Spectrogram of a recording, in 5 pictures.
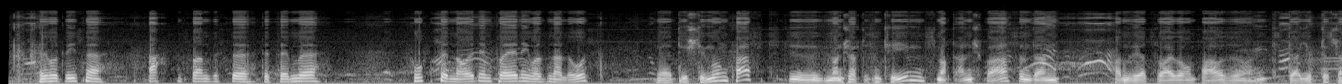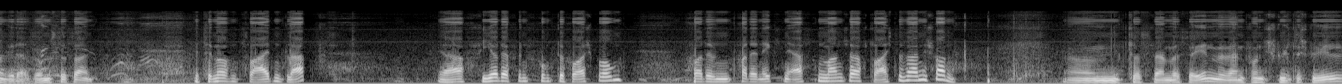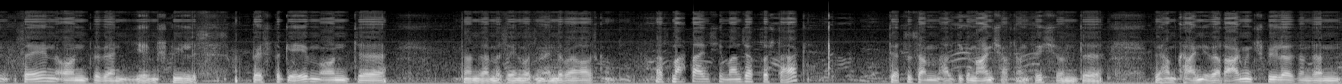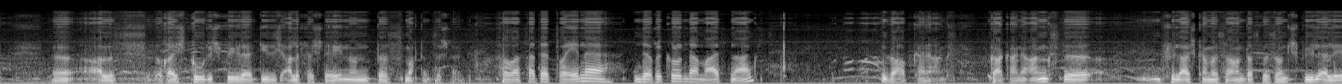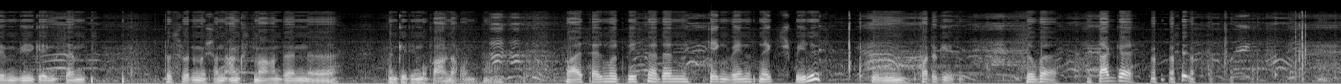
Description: Während einer recht ungewöhnlichen Trainingseinheit am Jahresende ergab sich die Gelegenheit zu einem kurzen Fazit zum bisherigen Verlauf dieser Saison.
Interview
